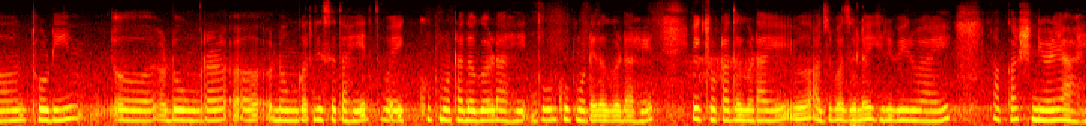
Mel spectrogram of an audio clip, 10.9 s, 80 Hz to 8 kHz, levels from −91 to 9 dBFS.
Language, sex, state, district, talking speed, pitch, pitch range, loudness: Marathi, female, Maharashtra, Sindhudurg, 170 wpm, 235 Hz, 225-240 Hz, -20 LUFS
